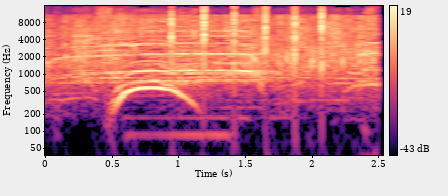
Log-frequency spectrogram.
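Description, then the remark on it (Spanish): A crowd claps and cheers to offer birthday congratulations on a capital-city news programme, with a loud swooping whoop rising and falling early on and sharp scattered claps continuing over the noisy hubbub. “Un aplauso. ¡Bravo!”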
